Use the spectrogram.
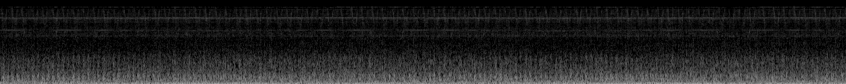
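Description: A helicopter slowly descends in a flight simulator video game, sending out a continuous, loud rotor and engine drone with a faint high whine, unchanging throughout.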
